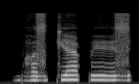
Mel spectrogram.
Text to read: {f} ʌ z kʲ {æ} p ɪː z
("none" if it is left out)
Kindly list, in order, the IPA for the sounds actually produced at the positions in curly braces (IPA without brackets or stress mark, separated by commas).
bʱ, æ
